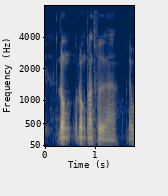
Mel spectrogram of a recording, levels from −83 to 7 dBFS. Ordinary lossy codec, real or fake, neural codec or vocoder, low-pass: none; real; none; 7.2 kHz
